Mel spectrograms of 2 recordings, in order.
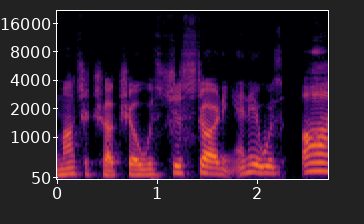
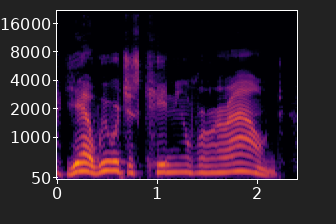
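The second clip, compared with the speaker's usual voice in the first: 1 nervous dog; 5 semitones higher than usual. A narrator's reading. Dog backing down.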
